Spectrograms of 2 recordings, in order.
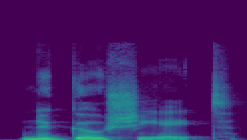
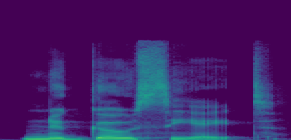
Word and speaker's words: negotiate: Negotiate. Common mispronunciation. Negotiate. Correct pronunciation. negotiate Five syllables with the stress on the second.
